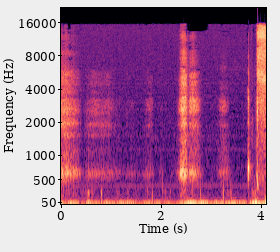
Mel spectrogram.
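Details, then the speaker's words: Woman sneezing after smelling a French soap that tickles her nose: sharp inward gasps and bursts of sneezing, an ordinary sneeze response to an irritant. "oh my God it tickles almost immediately it's going to make me sneeze"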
